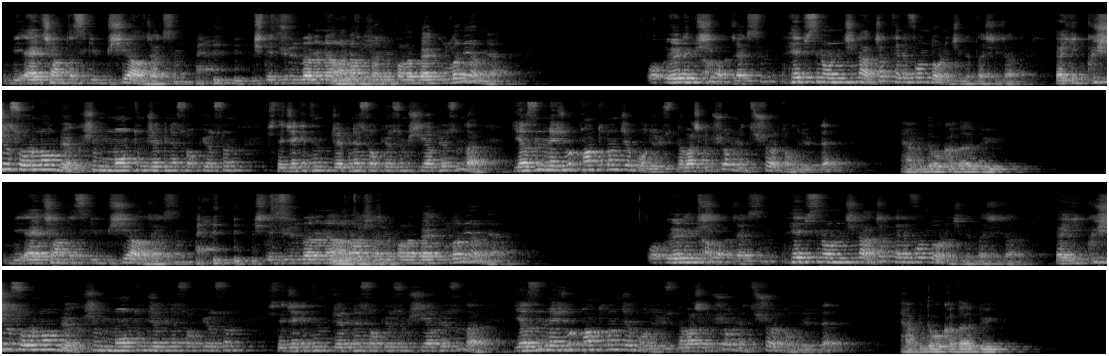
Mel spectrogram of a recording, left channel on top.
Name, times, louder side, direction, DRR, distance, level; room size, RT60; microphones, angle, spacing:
voice 1, 0.0-1.8 2.5-5.0 6.5-10.2 10.5-13.4 13.8-15.9 16.2-19.4, left 2 dB, 70° left, 3 dB, 0.5 m, -26 dB
voice 2, 1.9-2.4 2.7-2.9 3.3-3.9 20.0-20.9, right 2 dB, 65° right, 0 dB, 0.6 m, -28 dB
2.9 x 2.8 x 2.4 m, 0.78 s
head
